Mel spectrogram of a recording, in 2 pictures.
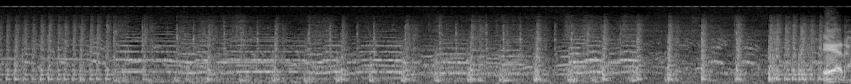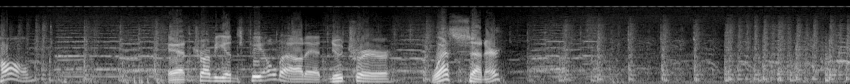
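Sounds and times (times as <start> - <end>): band music with busy drums: 0.0 - 17.0.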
